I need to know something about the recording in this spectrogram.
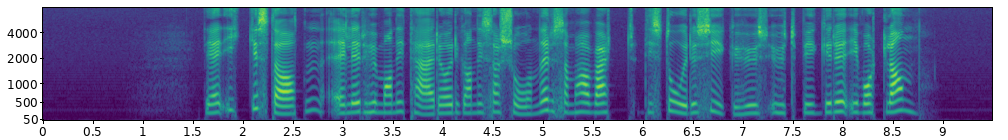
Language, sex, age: Norwegian, female, 53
